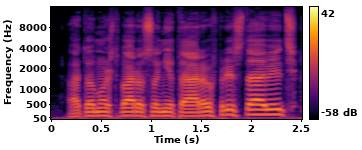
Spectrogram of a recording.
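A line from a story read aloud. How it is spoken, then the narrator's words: Deliberately loud musing. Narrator (Russian): В раздумье, будто и не к ней обращаясь, нарочно громко сказал он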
